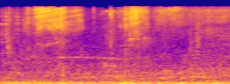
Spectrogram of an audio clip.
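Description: Faint handling noise of measuring a tree: brief rustling and scraping about half a second in and again a little after one second.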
